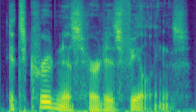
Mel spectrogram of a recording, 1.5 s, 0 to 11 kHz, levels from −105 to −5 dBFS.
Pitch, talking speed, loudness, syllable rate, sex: 90 Hz, 205 wpm, -17 LUFS, 6.0 syllables/s, male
